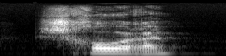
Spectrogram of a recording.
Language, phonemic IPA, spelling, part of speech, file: Dutch, /ˈsxorə/, schore, noun / verb, Nl-schore.ogg
- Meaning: singular past subjunctive of scheren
